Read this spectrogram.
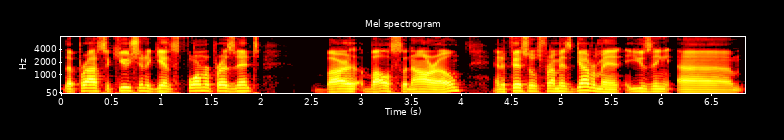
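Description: An American man hosting a talk show with rambling, off-the-cuff political commentary in a halting, sardonic, digressive manner. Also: mid-range voice, fairly bright tone, clean tone. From United States.

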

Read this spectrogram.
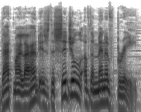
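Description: A man's voice: mid-range voice, big pitch swings, normal speed, faint music behind, voice pushed up. A man voicing a cheerful, hearty older male hobbit who tells stories and jokes with children in a storybook reading. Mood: jovial. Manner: jovial, hearty, warmly teasing.

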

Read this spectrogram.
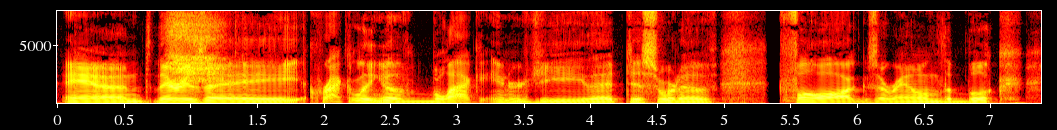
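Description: A man working as game master, narrating a tabletop horror game in a descriptive, halting way. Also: mid-range voice, gravelly, a bit bright, no echo.

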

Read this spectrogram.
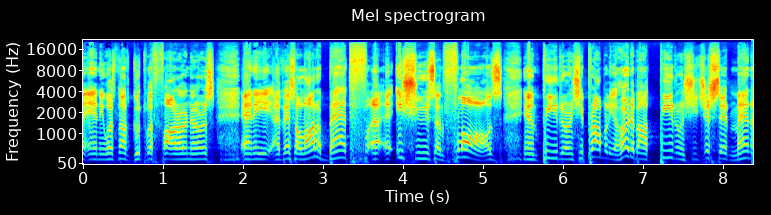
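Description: Fervent preacher. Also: male voice, high voice, sharp tone, smooth, no room sound. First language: Afrikaans. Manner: fervent, calls for responses, acts out inner voices. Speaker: pastor. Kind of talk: sermon.

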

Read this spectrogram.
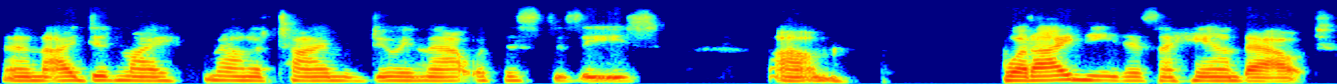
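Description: A middle-aged woman sharing her recovery story at a twelve-step meeting, halting and reflective, with many pauses and restarts. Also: lowish voice, level tone, a little mellow, no room sound. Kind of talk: personal recovery share.

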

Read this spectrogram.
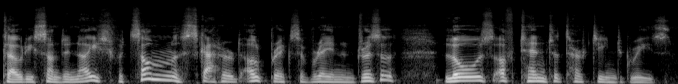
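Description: A man's voice: medium pitch, expressive, a little slow, no echo, studio quality. A man with an Irish accent reading a scripted weather forecast on community radio.

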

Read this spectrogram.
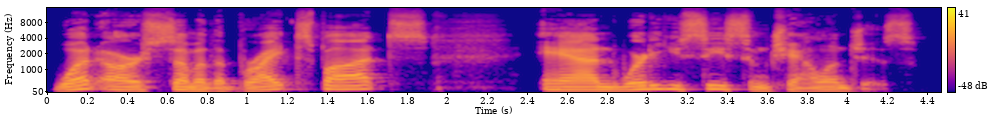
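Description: A man's voice: medium pitch, unhurried, a bit bright. A man hosting a podcast interview over a video call, talking in an upbeat, enthusiastic way. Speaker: podcast host. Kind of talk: conversational interview.

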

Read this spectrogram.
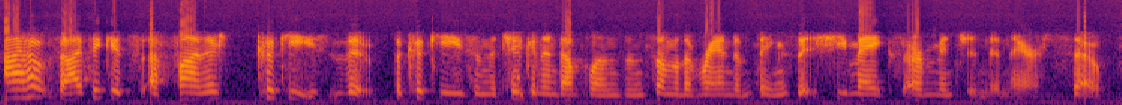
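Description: Chatty lady author on a podcast, bright clear-cut voice, pokes fun at herself. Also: medium pitch, fairly even intonation, a little fast, hardly any pauses, low-quality recording. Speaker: guest author. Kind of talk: casual conversational interview.

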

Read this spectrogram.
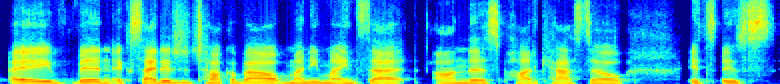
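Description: A woman's voice: medium pitch, dry recording, studio quality. A woman hosting a podcast interview, introducing her guest and reacting with enthusiastic admiration. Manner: enthusiastic, admiring, softly reflective. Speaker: podcast host.

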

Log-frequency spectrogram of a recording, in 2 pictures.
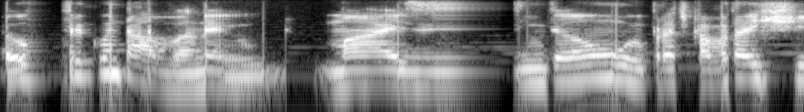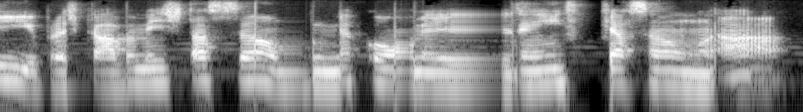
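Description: A man's voice: medium pitch, moderate pace, creaky. A man from Brazil, a guest telling his story in a casual, rambling way that often doubles back. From born in Taiwan, raised in São Paulo, Brazil from age five. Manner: rambling, self-interrupting, seeking agreement. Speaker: interview guest. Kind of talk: casual autobiographical talk. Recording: dull lo-fi sound with music behind. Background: faint music.

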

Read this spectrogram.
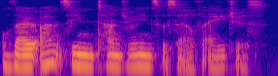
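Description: A woman, a playwright guest, chatting casually in a thoughtful, halting, playful way. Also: a bass voice, little pitch movement, vocal fry, dark tone. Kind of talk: casual chat.

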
